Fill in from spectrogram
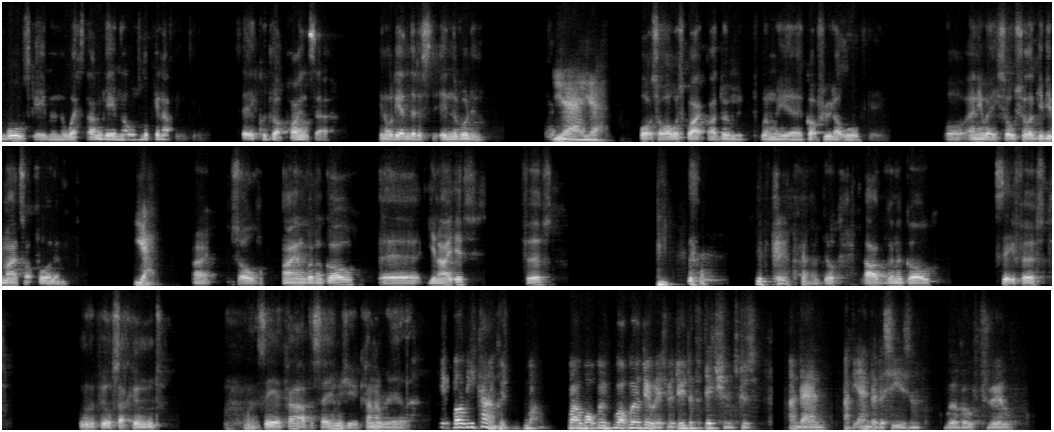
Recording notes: (Poor Audio). Apologies for the poor sound quality.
